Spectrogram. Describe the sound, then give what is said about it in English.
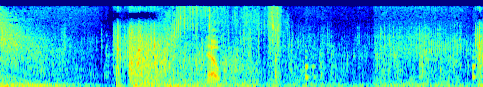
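Grenade explosions in a video game fight against a fire ant soldier: a few deep, booming blasts burst out amid continuous game noise. “Let's see if we can get him with two grenades again.”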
